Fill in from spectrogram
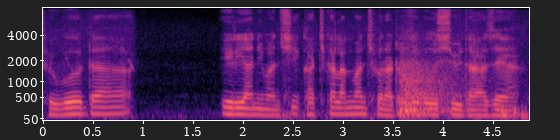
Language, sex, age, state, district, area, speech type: Bodo, male, 18-30, Assam, Baksa, rural, spontaneous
